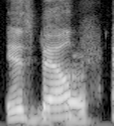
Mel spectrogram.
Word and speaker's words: Isbell: Am I saying this right? Isbell or Ibell? Jason Ibell. Isbell. – Isbell.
